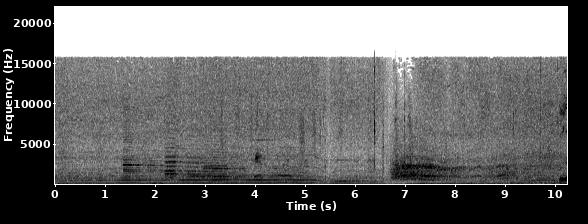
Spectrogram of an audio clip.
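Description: A car driven in the video game GTA V, a steady engine drone that rises and falls in pitch as it shifts and slows, then rougher road and tire noise later.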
